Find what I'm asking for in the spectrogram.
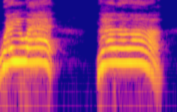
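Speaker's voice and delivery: very high, hard, loud, drawn-out hollering. Retelling how a man honked and yelled from his car: imitating someone yelling. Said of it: "loud and hard and just yelling, like".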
